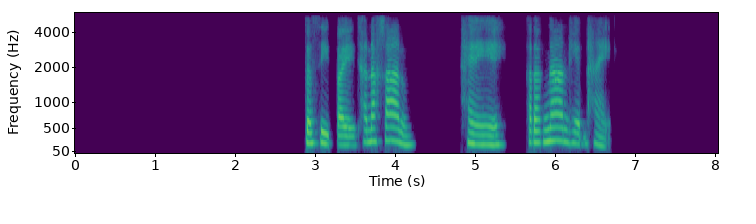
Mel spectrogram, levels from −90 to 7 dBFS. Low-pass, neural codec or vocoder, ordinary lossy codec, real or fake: 5.4 kHz; codec, 16 kHz, 1 kbps, X-Codec, HuBERT features, trained on general audio; none; fake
